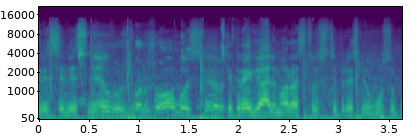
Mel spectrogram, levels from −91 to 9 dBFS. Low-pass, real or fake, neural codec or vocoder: 14.4 kHz; fake; vocoder, 44.1 kHz, 128 mel bands, Pupu-Vocoder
